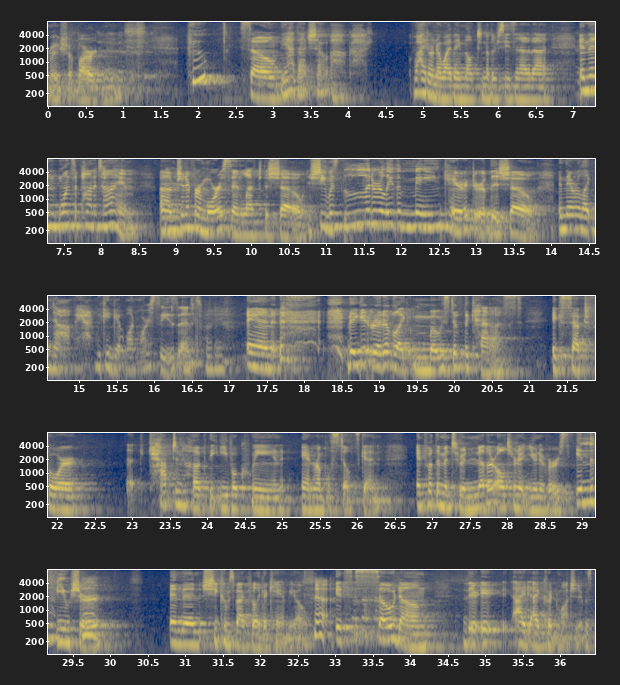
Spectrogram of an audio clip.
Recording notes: Live at Phoenix Fan Fusion.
